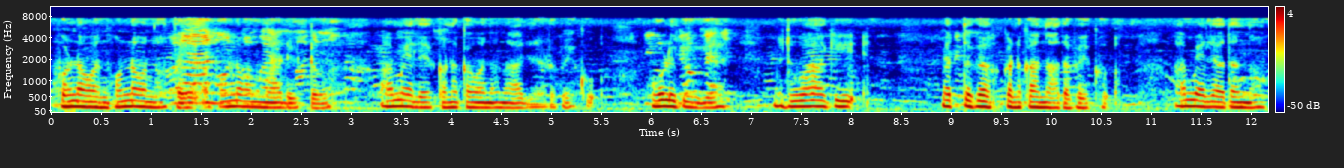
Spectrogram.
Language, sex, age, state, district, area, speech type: Kannada, female, 60+, Karnataka, Gadag, rural, spontaneous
